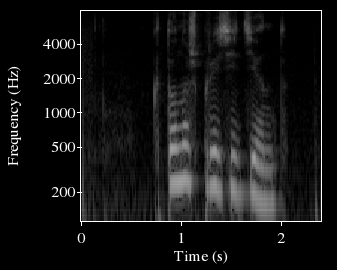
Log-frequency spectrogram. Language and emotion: Russian, neutral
